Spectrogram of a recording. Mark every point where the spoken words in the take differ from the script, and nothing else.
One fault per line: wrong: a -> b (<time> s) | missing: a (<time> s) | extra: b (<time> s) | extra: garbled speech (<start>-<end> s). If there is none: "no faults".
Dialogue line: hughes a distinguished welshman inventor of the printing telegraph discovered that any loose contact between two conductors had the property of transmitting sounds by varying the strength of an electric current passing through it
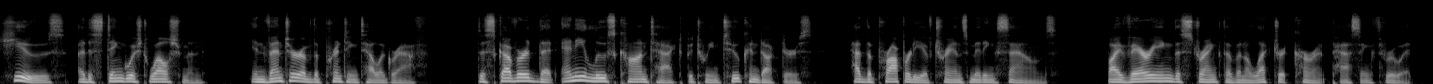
no faults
